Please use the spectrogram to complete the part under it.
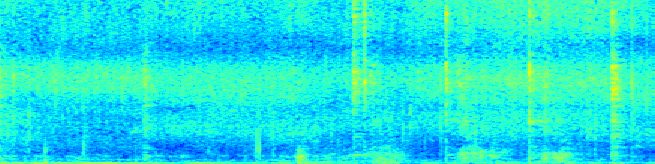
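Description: Potatoes frying in oil in a clay-walled kitchen, a steady bright sizzle with a few sharp scraping clicks of a stirring spoon, close and continuous, with no talking.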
